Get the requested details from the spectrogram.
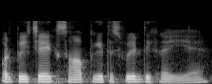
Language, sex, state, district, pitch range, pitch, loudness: Hindi, male, Uttar Pradesh, Shamli, 115-125 Hz, 120 Hz, -16 LUFS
